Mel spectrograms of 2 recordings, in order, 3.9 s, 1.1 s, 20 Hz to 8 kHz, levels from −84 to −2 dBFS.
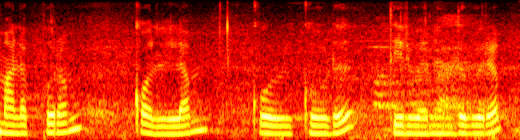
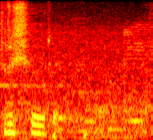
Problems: constant background noise, continuous background conversations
